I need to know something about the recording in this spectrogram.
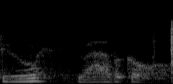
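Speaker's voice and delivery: low, soft, echoing void-like voice.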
